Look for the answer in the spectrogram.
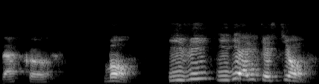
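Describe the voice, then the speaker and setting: A man hosting a webinar, answering listeners' questions in a steady explaining manner and counting off his points in order. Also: high-pitched, a little slow. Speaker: webinar host answering questions on natural detox treatments. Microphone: online video call. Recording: dull lo-fi call audio.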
